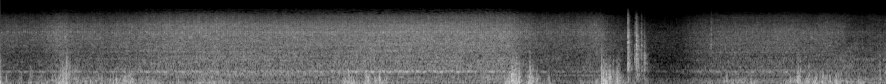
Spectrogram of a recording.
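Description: The 6.2-litre Vortec V8 of a 2011 GMC Yukon Denali idling steadily, heard with the hood open, with a few sharp clunks about five to six seconds in.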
